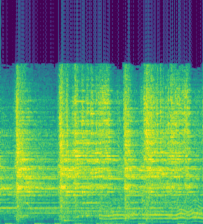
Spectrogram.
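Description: Traditional Vietnamese Buddhist ritual music: quick, steady drum strokes with bright percussion. About a second in, a held, wavering melody line comes in over them.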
